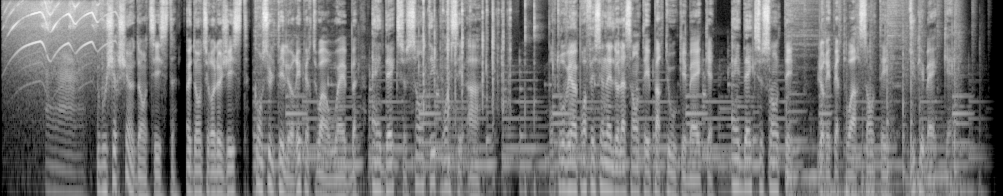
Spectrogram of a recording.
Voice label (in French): pub dentiste; indexsante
